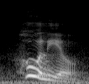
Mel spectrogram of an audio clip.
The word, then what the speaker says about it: julio: silent in spanish and the j is pronounced as an h so for june and july it would be honeo for june and july is julio so we're going to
